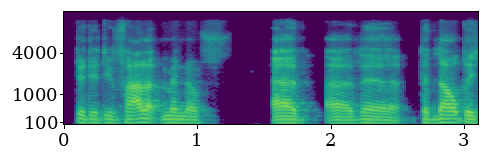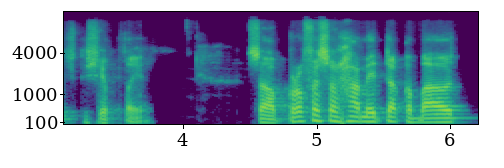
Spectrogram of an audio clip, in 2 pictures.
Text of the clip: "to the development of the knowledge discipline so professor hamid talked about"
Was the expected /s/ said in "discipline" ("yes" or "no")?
no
